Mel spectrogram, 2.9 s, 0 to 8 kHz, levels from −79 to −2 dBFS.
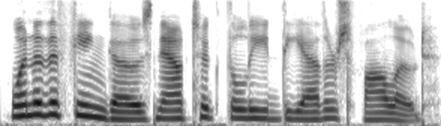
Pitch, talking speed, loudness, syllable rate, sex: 200 Hz, 225 wpm, -18 LUFS, 5.9 syllables/s, female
